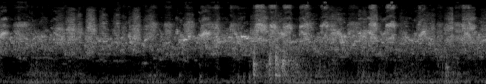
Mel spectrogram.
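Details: Budgies in constant high chatter, with sharp squeaks and short whistled notes standing out above a steady wash of scratchy twittering.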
